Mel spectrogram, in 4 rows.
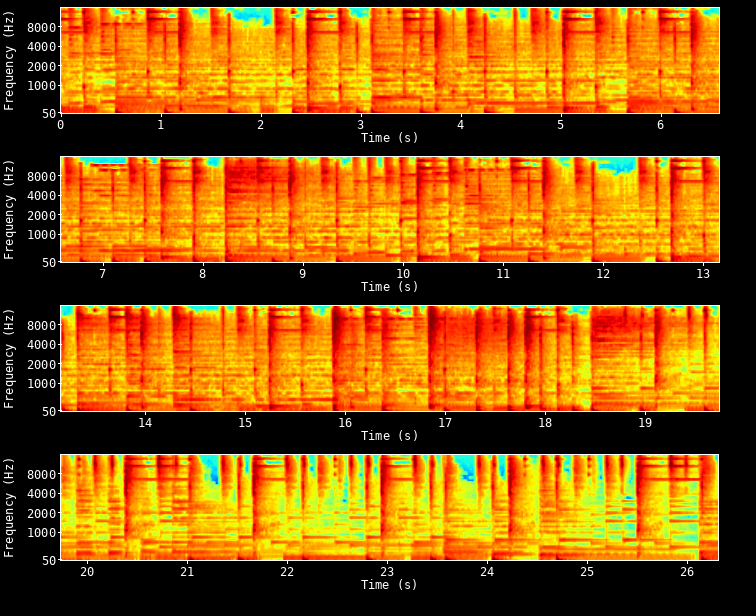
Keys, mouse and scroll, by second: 1.6 middle click, 2.1-3.8 drag, 3.8 right click, 4.7-6.1 middle drag, 8.5-11.2 drag, 10.8 e, 11.2 right click, 11.3-13.6 middle drag, 13.6 click, 14.5-18.0 middle drag, 18.4-22.2 drag, 22.4-23.8 middle drag, 24.8-26.3 drag.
